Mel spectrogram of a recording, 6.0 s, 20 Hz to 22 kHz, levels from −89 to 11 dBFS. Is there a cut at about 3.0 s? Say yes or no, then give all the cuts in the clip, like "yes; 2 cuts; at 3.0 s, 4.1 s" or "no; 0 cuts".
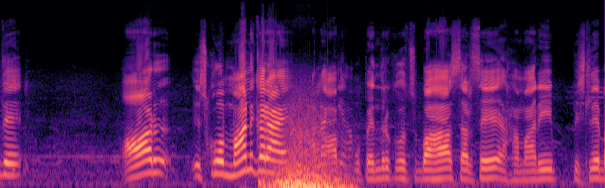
yes; 1 cut; at 3.0 s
